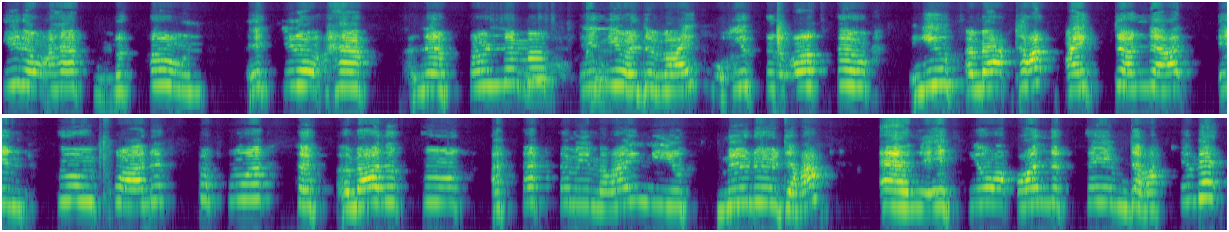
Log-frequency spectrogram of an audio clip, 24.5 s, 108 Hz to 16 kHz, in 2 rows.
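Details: Woman about to turn 20 with cerebral palsy, speech difficult to understand, father notes trouble with plosive sounds such as p and b; dysarthria (cerebral palsy).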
